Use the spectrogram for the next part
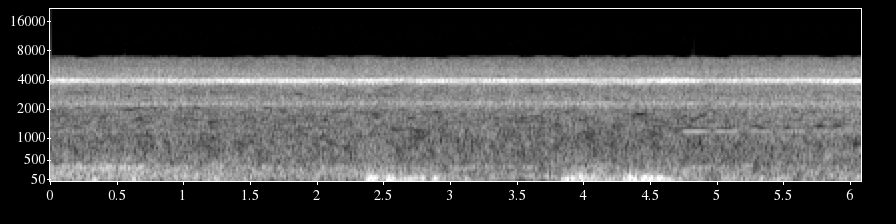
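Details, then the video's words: Crickets produce an even, piercing trill that never pauses, layered over a quieter lower hum, with a few soft low thuds near the middle of this peaceful nature recording. "Relaxing sound of crickets"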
